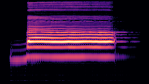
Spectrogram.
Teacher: با الف خالی سے پہلے زبر ہے، الف مدہ ہوگا. الف مدہ کو ایک الف کے برابر کھینچ کر پڑھیں گے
